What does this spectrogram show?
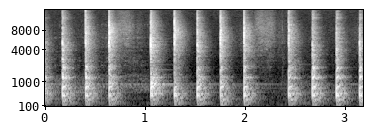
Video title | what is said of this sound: Woodturning Lesson 8/11 - How to turn a nice platter | it goes solid ... so I know that it's gone to the bottom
